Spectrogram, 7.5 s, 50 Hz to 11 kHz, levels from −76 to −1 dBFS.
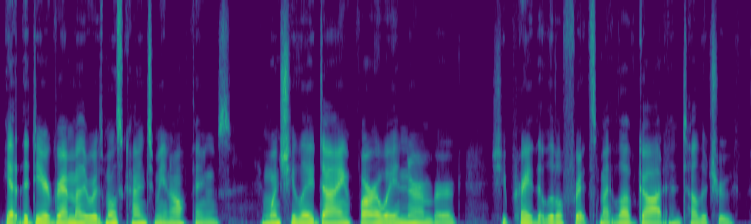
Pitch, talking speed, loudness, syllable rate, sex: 170 Hz, 265 wpm, -18 LUFS, 5.9 syllables/s, female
